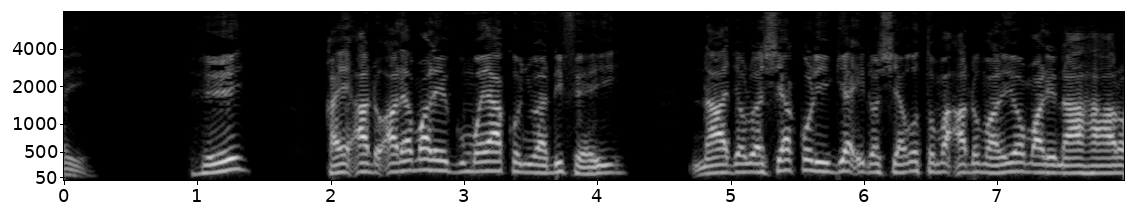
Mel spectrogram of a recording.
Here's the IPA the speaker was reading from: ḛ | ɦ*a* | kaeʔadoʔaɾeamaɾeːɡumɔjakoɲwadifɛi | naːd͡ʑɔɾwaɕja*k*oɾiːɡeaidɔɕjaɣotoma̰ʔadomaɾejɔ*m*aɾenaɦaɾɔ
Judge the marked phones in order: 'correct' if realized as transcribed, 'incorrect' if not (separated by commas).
incorrect, correct, correct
